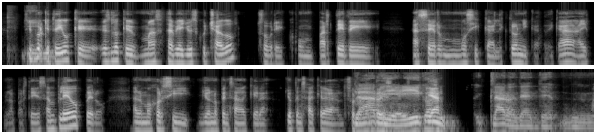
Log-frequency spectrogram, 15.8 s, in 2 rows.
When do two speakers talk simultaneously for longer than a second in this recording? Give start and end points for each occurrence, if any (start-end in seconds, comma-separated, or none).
12.6-13.8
